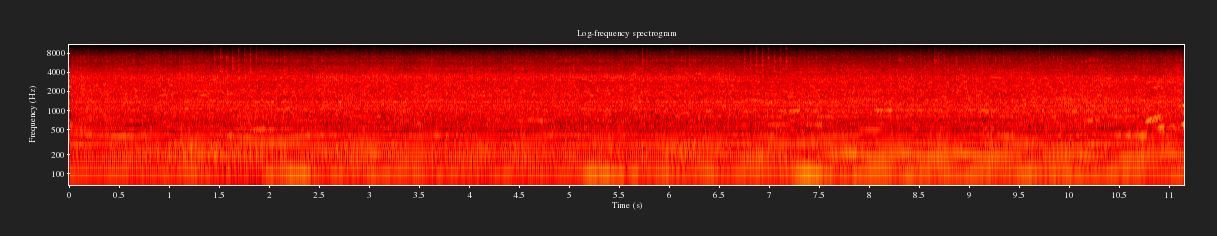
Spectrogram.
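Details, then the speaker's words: 1980s Toro mower with Suzuki two-stroke engine, revived after years unused, carb worked on: small two-stroke buzzing at steady speed, no surging or sputtering; sounds like a two-stroke should. Normal running. "yeah it sounds like a two-stroke should"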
